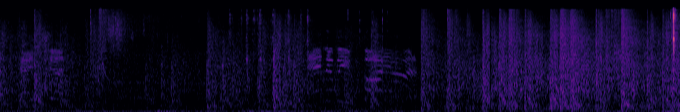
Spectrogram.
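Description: Machine gun fire in a World War II strategy game match, rapid bursts of gunshots running throughout alongside other battle noise, with a commentator talking over it.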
